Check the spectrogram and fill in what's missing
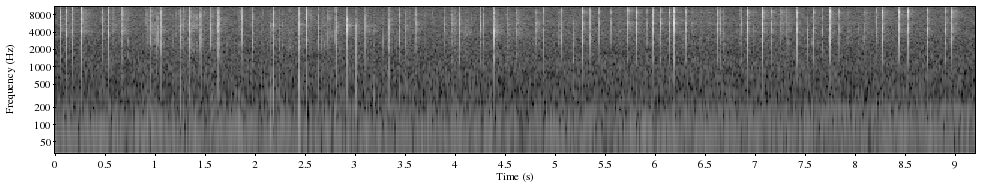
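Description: Long acrylic nails tap and scratch around a small, capped, cylindrical plastic wet n wild stick foundation, beige with black print. A rapid, uneven stream of dozens of sharp, dry, high-pitched clicks and scratches is heard, with no ring after each tap, over a faint low hum.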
